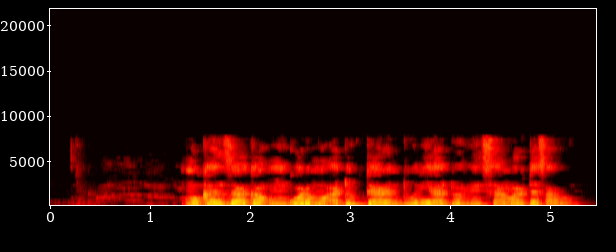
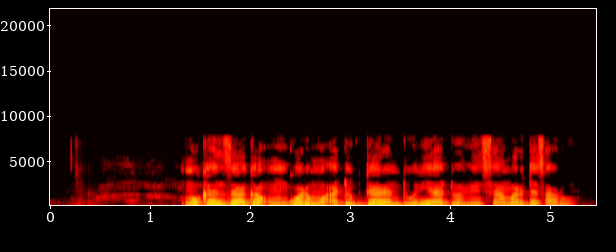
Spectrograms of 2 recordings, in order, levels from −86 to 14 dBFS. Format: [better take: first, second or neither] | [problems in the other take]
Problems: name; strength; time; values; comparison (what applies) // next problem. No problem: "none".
second | room echo; dies away in 0.3 s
